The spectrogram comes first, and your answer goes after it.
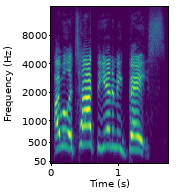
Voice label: Self Attack Base, Female

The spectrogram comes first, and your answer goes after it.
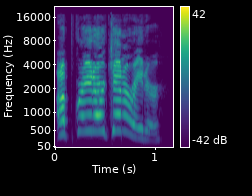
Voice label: Upgrade Generator, Female; Female 02

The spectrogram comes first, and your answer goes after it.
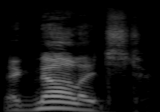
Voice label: Command Acknowledged, Soldier Male

